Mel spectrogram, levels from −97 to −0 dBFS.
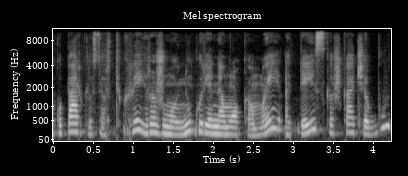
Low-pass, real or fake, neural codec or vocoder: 9.9 kHz; real; none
